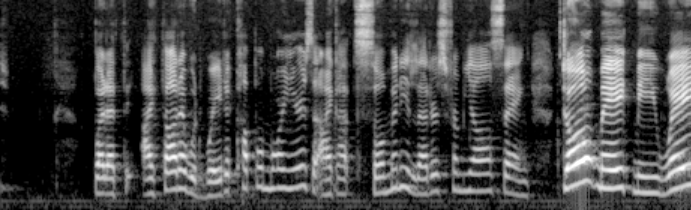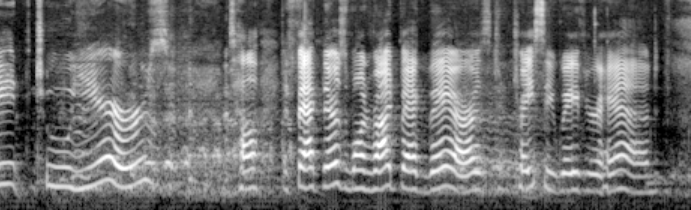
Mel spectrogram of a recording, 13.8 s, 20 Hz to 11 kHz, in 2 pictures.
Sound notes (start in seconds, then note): 7.5 laughter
